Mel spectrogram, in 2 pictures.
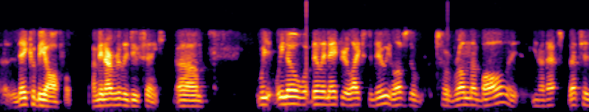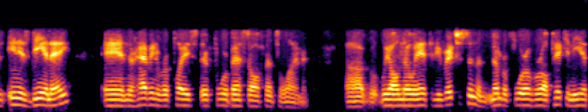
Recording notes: joins the show on the Farm Bureau guest line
